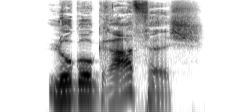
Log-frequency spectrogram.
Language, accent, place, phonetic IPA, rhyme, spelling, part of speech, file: German, Germany, Berlin, [loɡoˈɡʁaːfɪʃ], -aːfɪʃ, logographisch, adjective, De-logographisch.ogg
- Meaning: alternative form of logografisch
